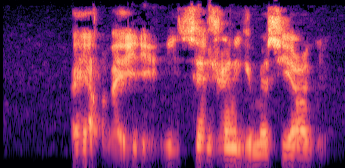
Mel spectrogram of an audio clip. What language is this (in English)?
Kabyle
